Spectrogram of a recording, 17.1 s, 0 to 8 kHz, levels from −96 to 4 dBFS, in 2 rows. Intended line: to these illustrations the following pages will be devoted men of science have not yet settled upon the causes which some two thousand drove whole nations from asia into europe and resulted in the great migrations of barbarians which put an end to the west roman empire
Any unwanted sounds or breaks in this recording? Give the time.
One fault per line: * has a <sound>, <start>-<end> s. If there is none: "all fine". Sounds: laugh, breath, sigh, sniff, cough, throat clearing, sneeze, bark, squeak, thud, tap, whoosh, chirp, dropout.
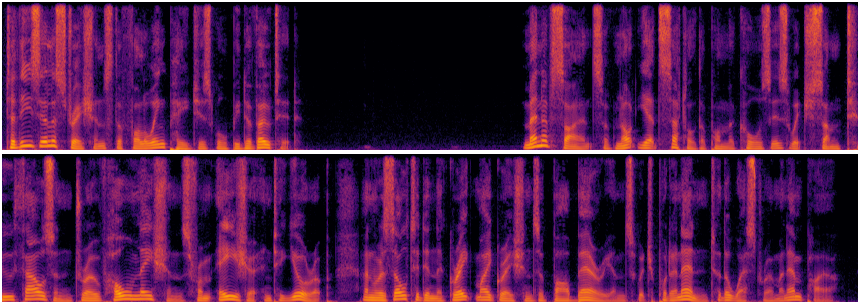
all fine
